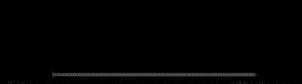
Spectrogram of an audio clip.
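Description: A single steady electronic phone ringing tone of an outgoing call sounds for about two seconds, clear with a faint buzzy edge, then cuts off into quiet background.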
